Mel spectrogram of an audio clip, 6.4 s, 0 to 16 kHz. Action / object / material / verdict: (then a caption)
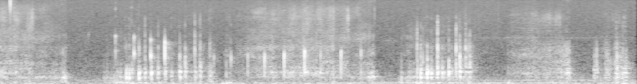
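tap / rubber lug boot sole / rubber / none. Long nails tap and scratch the treads of the chunky, hollow-cleated beige rubber lug sole on a cognac suede ankle boot. Quiet bursts of quick, hollow clicks around 500 Hz mix with soft scratchy rasps, separated by brief near-silent pauses. Each tap dies away almost instantly.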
